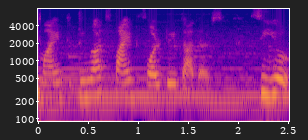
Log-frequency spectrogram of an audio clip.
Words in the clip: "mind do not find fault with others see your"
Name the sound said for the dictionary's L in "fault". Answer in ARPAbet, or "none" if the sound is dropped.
none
